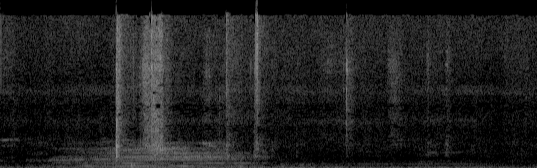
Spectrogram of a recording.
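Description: A cow gives one faint, drawn-out moo about a second in. A few faint clicks come from a utility-knife blade splitting a small bougainvillea scion down the middle.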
